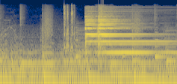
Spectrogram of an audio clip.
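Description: Background music with a steady beat. About a second in, a bright bell chime rings out loudly and fades slowly, the notification-bell sound effect of a subscribe-button animation.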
